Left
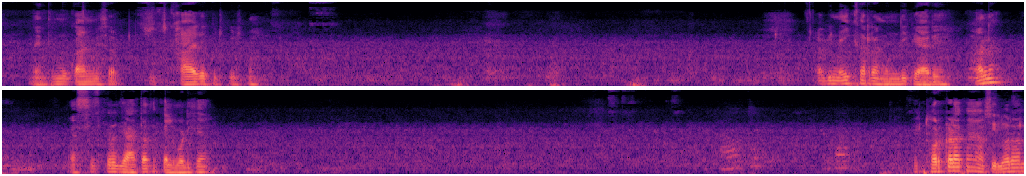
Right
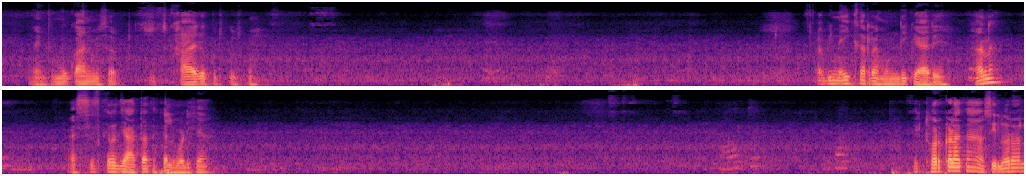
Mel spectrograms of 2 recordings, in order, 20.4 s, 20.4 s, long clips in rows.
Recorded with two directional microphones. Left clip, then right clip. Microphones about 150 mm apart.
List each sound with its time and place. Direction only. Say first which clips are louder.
0.3 s speech: right 4 dB; 15° right (ahead or behind)
7.7 s speech: right 5 dB; 25° right (ahead or behind)
19.3 s speech: right 6 dB; 35° right (ahead or behind)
